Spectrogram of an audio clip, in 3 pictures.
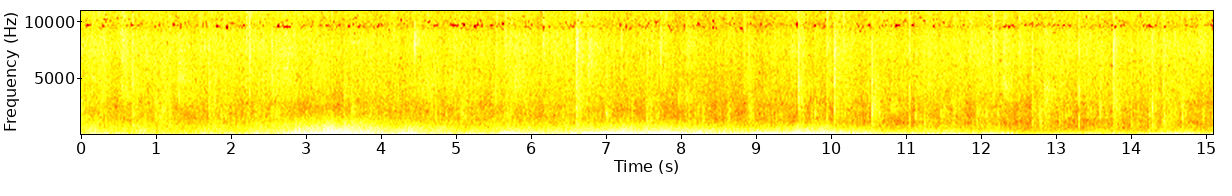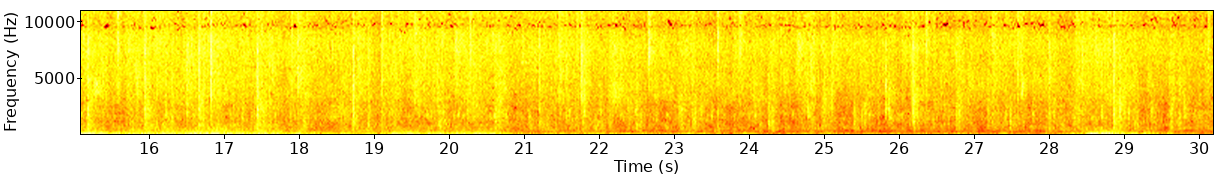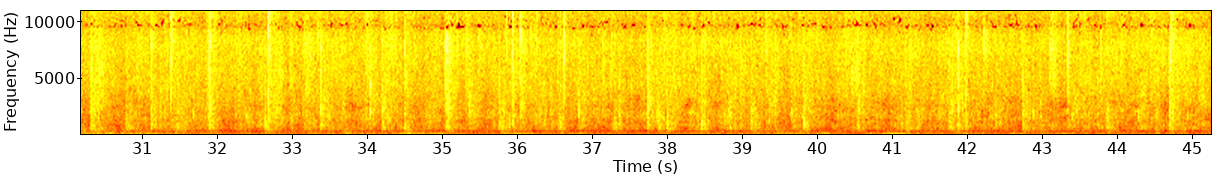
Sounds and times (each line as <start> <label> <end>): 0.0 rolling thunder 18.1
0.0 Soft Rain 45.2
28.3 rolling thunder 29.3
